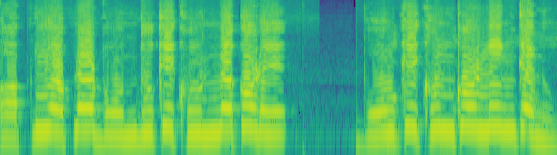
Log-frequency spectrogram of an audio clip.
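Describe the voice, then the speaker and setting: A man puts on a high-pitched cartoonish character voice and speaks at a moderate pace. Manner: formal.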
